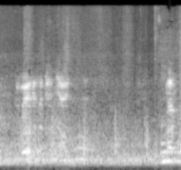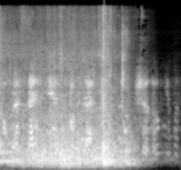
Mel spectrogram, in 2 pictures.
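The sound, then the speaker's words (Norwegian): An old, rattling Kyiv metro train runs deep underground, its carriages clattering and thumping with a sliding-door sound, while voices talk over the noise before it cuts away at the end. “i Kivs metro, dypt under bakken i den ukrainske hovedstaden, er det lett å se at landet og innbyggerne sliter akkurat nå. Vognene er gamle og skranglete”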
